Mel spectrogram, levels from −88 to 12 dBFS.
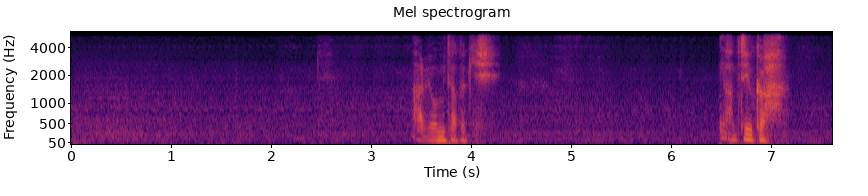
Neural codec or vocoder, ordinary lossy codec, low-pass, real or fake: codec, 16 kHz in and 24 kHz out, 0.8 kbps, FocalCodec, streaming, 65536 codes; none; 5.4 kHz; fake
